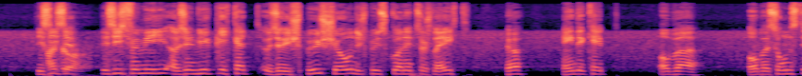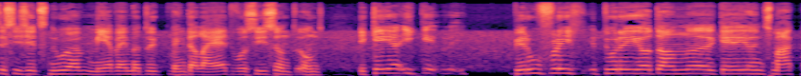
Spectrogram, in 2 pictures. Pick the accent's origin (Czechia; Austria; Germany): Austria; Waldzell, Upper Austria; also born or lived in Ried im Innkreis; Aufgewachsen in Waldzell. Selbstverständlich.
